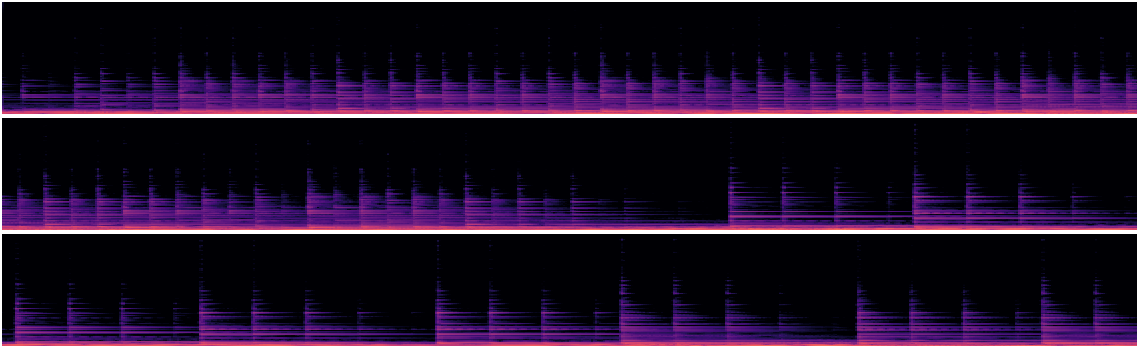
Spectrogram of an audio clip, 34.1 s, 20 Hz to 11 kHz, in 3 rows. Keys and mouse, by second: 0.2 click, 0.4 click, 0.9 click, 1.5 click, 2.5 click, 3.8 click, 6.5 click, 7.9 click, 8.4 alt+click, 9.2 click, 10.2 click, 12.0 click, 12.5 click, 14.3 click, 15.4-16.2 ctrl+alt+drag, 17.4 click, 18.3-21.8 shift+drag, 22.5 ctrl+alt+click, 23.0 ctrl+alt+click, 23.5-24.2 alt+drag, 25.0 ctrl+alt+click, 25.6 alt+shift+click, 26.2 click, 26.8 click, 27.2 drag, 27.6 click, 28.1 click, 29.2 click, 29.8 shift+d, 30.4 shift+click, 30.8 click, 31.7 click, 32.2-32.7 alt+shift+drag, 33.7-34.0 drag.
